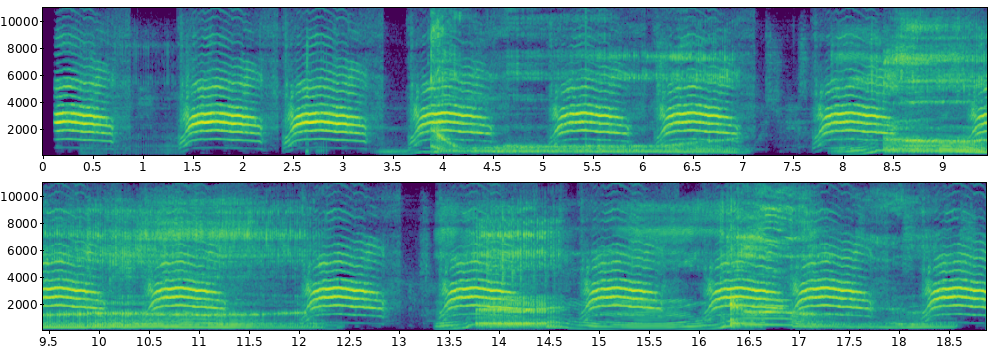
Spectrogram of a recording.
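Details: A female American Staffordshire Terrier, prompted by a phone dog-teaser app, howls for the first time in long, wavering, drawn-out tones broken by short pauses.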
